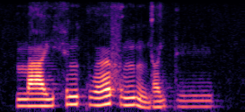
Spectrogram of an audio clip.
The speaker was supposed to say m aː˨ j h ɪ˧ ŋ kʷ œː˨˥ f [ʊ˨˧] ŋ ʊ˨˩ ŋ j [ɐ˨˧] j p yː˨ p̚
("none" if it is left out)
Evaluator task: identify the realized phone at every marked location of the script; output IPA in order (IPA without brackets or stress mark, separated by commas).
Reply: ʊ˨˧, ɐ˨˥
